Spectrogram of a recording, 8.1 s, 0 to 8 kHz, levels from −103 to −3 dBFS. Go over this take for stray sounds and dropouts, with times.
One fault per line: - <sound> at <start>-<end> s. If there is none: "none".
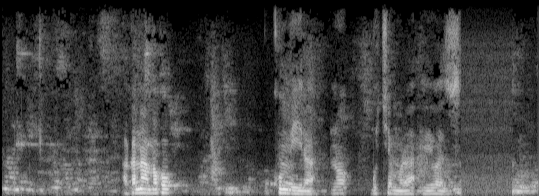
none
